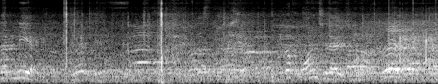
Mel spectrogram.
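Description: Scattered shouts from coaches and spectators in a large hall, with two sharp slaps, the louder one about a second and a half in.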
